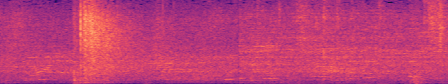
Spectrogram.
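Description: A single sharp thud of a jumper's impact on gym mats about three-quarters of a second in, over a steady hiss of room noise.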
